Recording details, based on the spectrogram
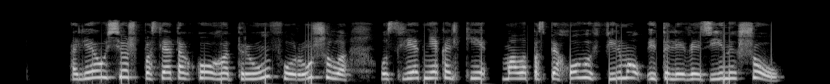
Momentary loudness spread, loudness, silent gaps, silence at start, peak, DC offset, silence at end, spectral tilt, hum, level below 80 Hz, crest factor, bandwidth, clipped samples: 5 LU; -17 LUFS; none; 0.7 s; -2 dBFS; under 0.1%; 0.5 s; -3.5 dB/octave; none; -52 dBFS; 14 dB; 8.4 kHz; under 0.1%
